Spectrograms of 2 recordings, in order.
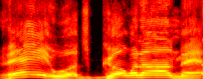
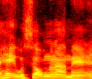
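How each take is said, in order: First: High, very slow, stretched broadcaster greeting; overdone announcer voice. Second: Said in the usual way. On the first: Retold or imitated. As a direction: ham it up like a radio announcer trying too hard. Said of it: "he's trying too hard". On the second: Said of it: "he's like".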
